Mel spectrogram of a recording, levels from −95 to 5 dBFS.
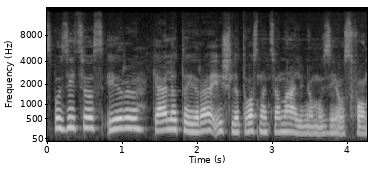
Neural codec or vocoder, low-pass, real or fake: vocoder, 44.1 kHz, 128 mel bands every 512 samples, BigVGAN v2; 14.4 kHz; fake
